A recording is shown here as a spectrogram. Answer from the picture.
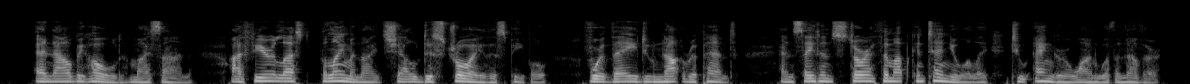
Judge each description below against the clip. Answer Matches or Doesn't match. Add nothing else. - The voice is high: Doesn't match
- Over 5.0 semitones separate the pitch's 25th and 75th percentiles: Matches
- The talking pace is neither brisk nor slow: Matches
